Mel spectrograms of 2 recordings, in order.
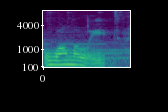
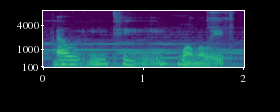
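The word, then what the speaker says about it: Womolete: So I invented this term, Womalete. I spell it W-O-M-O-L-E-T-E, Womalete.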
